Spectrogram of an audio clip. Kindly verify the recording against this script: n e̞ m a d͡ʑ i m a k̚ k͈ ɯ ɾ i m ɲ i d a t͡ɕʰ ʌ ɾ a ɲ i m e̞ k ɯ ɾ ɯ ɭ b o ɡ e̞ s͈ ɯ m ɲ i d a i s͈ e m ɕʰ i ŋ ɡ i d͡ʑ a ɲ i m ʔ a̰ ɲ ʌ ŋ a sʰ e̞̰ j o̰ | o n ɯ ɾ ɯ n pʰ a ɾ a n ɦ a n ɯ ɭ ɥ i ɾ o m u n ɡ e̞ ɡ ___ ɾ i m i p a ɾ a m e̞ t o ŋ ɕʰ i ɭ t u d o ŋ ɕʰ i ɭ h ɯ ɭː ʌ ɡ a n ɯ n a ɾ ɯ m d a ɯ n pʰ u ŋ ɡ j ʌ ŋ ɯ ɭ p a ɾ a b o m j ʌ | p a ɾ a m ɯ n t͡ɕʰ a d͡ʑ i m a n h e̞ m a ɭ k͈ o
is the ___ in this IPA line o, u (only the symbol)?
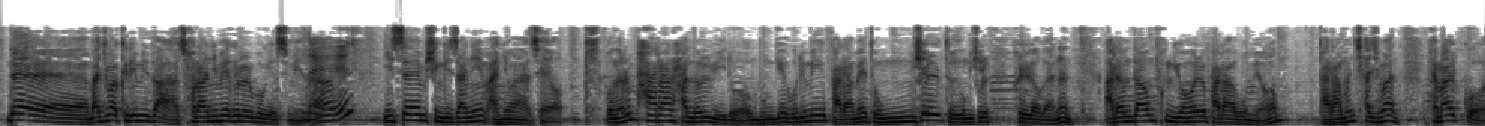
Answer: u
